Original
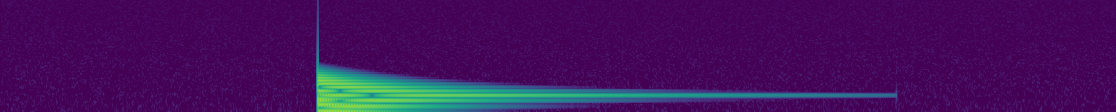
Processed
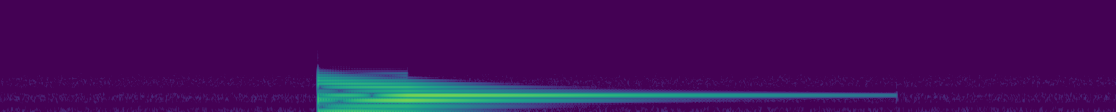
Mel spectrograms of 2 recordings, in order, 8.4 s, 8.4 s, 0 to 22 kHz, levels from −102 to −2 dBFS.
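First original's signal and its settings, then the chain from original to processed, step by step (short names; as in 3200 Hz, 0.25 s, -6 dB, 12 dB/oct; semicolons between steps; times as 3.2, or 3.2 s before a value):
FM tone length 4.34 s, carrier 489 Hz, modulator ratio 0.35, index 5.3, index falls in 3.55 s exponential, decay 4.61 s, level -11 dB
LPF 1100 Hz 12 dB/oct; negative-ratio compressor -23 dBFS, ratio -0.5; fixed phaser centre 690 Hz, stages 6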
